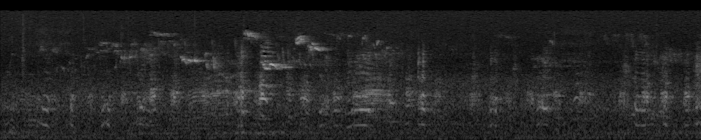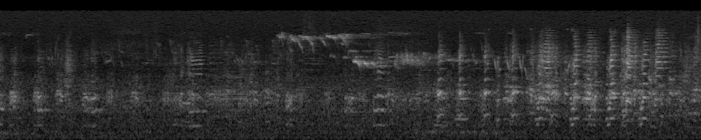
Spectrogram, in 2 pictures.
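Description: Waterfowl calling in a wetland: many overlapping honking calls, growing busier in the last few seconds, with a small bird's chirping song above them now and then.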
